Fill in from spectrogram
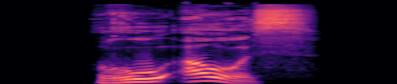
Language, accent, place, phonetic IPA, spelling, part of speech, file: German, Germany, Berlin, [ˌʁuː ˈaʊ̯s], ruh aus, verb, De-ruh aus.ogg
- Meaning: 1. singular imperative of ausruhen 2. first-person singular present of ausruhen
